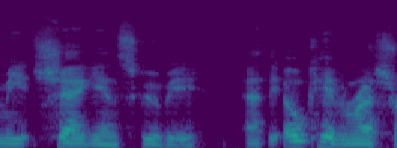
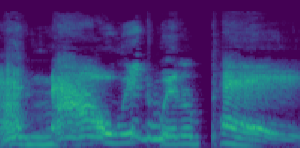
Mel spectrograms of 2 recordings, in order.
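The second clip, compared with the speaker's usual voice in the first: cackling, very high, very loud ghostly witch shriek; 11 semitones higher, 13 dB louder than usual. Reading a story aloud to listeners, the narrator voices the witch's ghost in a shrieking witch ghost voice. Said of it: "I gotta get into it".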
